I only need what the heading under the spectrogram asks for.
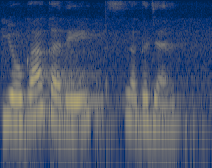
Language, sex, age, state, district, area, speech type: Sindhi, female, 18-30, Rajasthan, Ajmer, urban, spontaneous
